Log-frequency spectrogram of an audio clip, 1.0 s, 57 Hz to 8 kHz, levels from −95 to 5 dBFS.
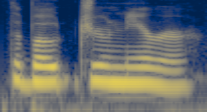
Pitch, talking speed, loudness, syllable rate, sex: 205 Hz, 230 wpm, -15 LUFS, 5.1 syllables/s, female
